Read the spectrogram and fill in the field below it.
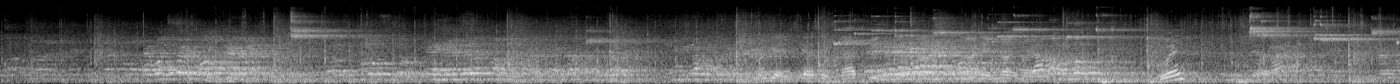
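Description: Young men shout and call out to each other across the hall.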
